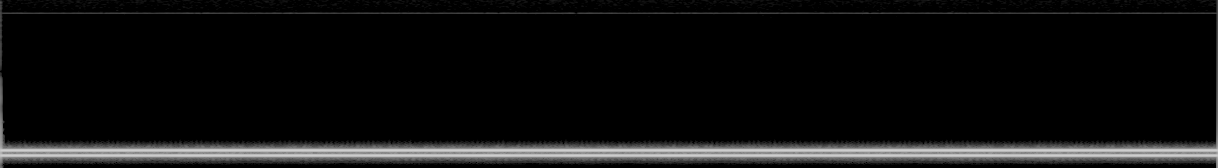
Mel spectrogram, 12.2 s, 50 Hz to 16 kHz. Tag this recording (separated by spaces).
330 click digital effect electric foley offset sfx sound sounddesign synth tone up wave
